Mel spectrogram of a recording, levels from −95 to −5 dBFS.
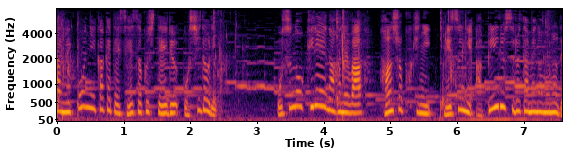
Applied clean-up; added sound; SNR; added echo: none; Splash, splatter; 19 dB; none.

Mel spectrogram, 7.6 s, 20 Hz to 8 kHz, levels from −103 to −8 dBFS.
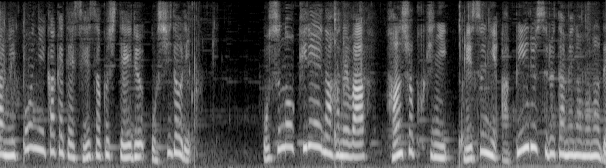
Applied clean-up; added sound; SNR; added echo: neural separator model SepFormer DNS4.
